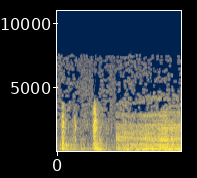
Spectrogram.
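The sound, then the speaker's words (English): A basement apartment door that needs a little oil creaks open with a long, drawn-out groan, preceded by a couple of short clunks from the latch or handle; the grinding creak holds steady for over a second. “It just needs a little oil.”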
